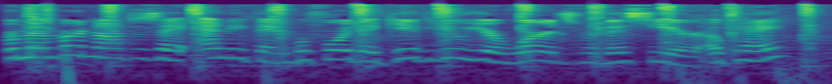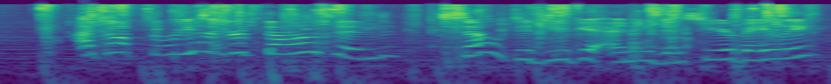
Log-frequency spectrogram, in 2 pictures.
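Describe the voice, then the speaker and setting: A woman's voice: sits high, fairly quick, few pauses, over music, lightly acted. A woman voicing a bratty, teasing teenage girl in a POV skit. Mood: snarky. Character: bratty teenage sister and friends.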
